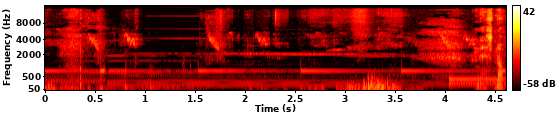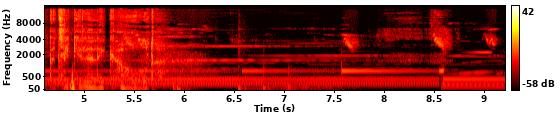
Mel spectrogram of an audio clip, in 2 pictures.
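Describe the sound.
Birds chirp and tweet outdoors in the Midlands at 6:20 a.m. on an overcast, cloudy June morning, in scattered, fairly soft bursts throughout, while someone speaks briefly over a steady low background hum.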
